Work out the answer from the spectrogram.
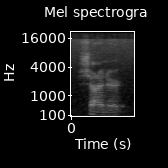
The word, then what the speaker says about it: Scheinert: Yeah, Daniel Scheinert. Scheinert, who previously did the movie The Swiss Army Man with Daniel Radcliffe and Paul Dano!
